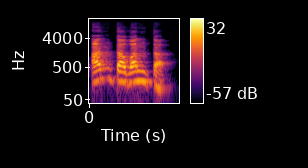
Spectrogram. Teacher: अ के बाद जो न है उस पर हमको आघात देना है और व के बाद जो आधा न है उस पर भी हमको आघात देना है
